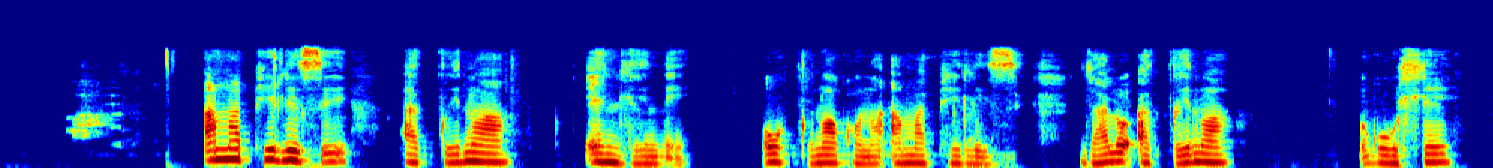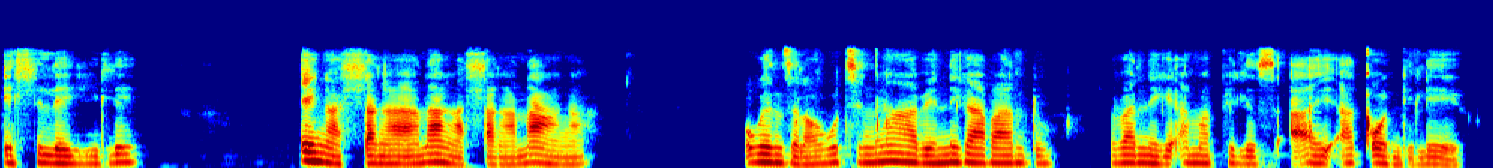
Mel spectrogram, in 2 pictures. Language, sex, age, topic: North Ndebele, female, 36-49, health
